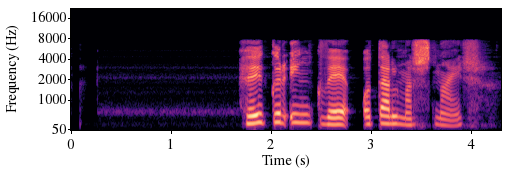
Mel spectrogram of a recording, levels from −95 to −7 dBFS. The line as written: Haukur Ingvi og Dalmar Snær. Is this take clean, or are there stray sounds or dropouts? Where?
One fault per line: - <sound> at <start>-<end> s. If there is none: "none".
none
